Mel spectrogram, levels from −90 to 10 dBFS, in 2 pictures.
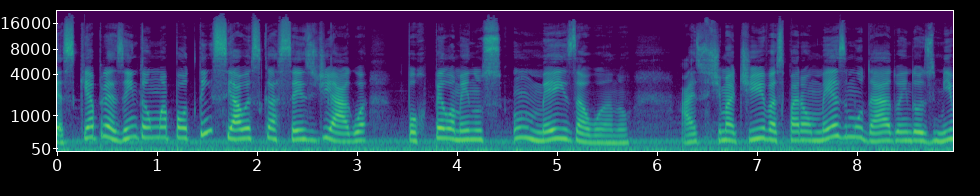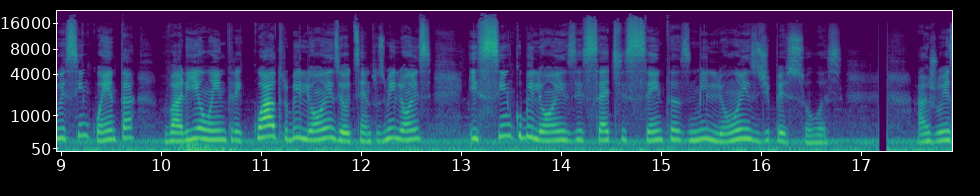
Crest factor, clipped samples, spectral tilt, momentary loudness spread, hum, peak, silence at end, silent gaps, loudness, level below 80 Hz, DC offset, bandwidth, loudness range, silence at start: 18 dB; under 0.1%; -4.5 dB/octave; 9 LU; none; -2 dBFS; 0 s; 17.20-17.25 s; -20 LUFS; -36 dBFS; under 0.1%; 19 kHz; 3 LU; 0 s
